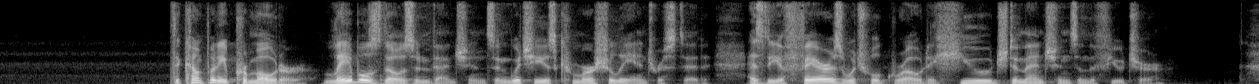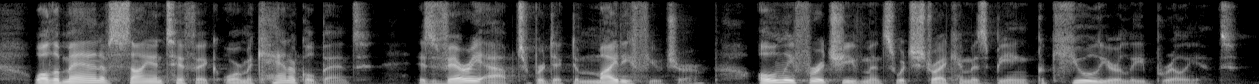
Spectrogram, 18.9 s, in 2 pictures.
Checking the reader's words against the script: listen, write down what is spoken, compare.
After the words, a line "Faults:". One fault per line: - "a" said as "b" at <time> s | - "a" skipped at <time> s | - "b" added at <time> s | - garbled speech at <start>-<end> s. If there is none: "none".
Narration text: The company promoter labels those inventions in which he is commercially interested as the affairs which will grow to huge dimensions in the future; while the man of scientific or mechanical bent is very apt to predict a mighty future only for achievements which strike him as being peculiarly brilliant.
The company promoter labels those inventions in which he is commercially interested as the affairs which will grow to huge dimensions in the future; while the man of scientific or mechanical bent is very apt to predict a mighty future only for achievements which strike him as being peculiarly brilliant.
Faults:
none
